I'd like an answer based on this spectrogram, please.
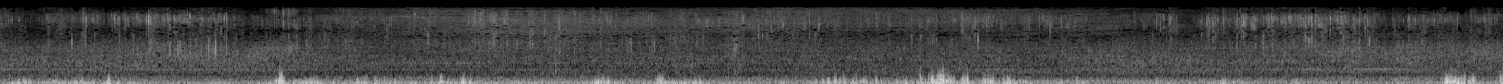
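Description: Garden hose spraying water onto a horse's coat, with steady splashing and trickling. Irregular low thumps run under the water sound.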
